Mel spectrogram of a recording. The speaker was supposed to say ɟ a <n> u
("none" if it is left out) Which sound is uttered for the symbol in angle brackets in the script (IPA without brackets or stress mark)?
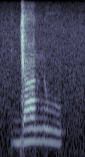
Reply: n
